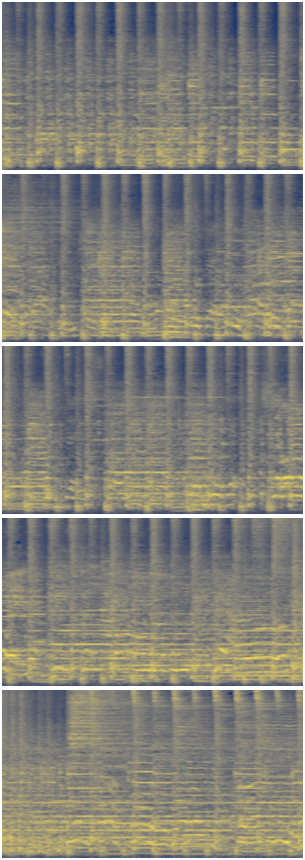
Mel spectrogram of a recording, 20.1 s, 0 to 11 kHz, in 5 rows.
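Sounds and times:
drum kit: 0.0 - 20.0
electric guitar: 0.0 - 20.0
fast cymbal beat: 0.0 - 20.0.

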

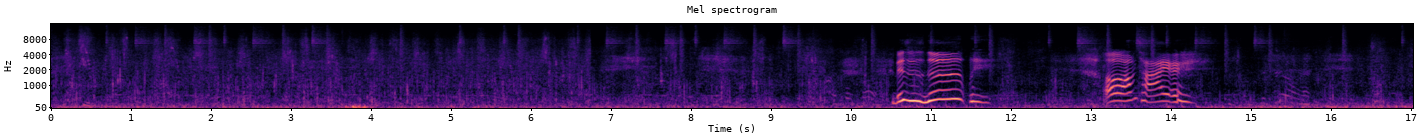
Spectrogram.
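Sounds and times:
footsteps in loose sand: 0.0 - 17.0
low rumble: 0.0 - 17.0.

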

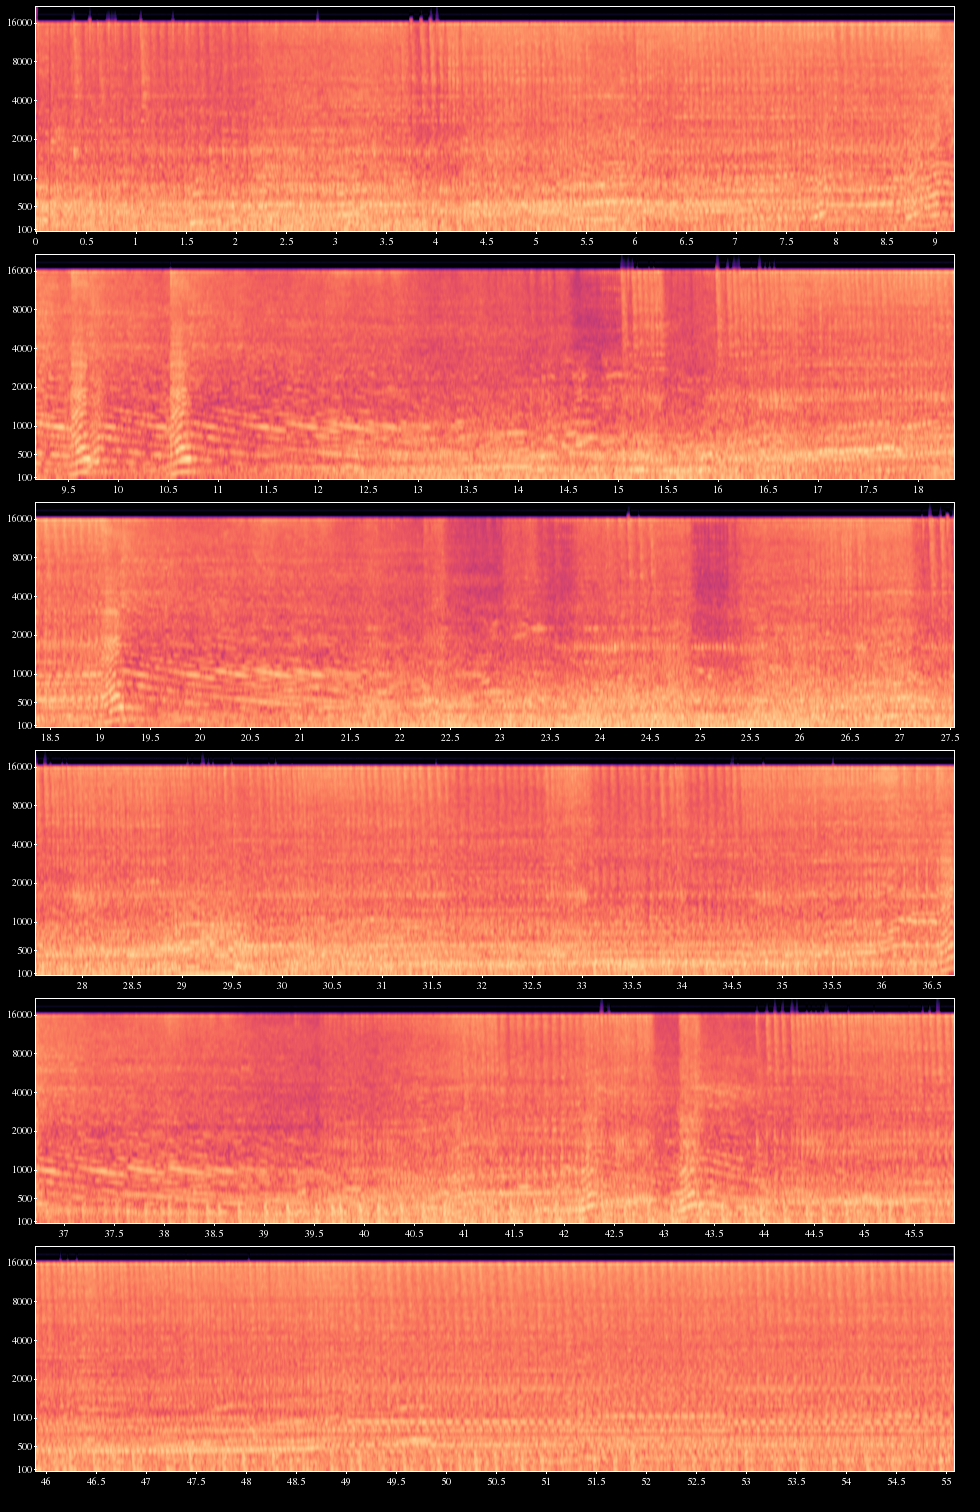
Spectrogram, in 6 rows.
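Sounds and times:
motorcycle accelerating: 0.0 - 55.0
motorcycle engines revving hard: 0.0 - 55.0.

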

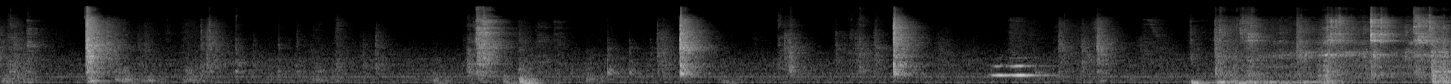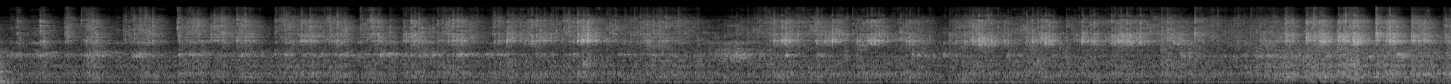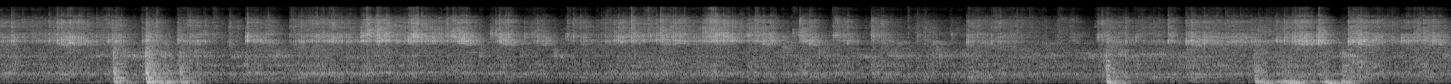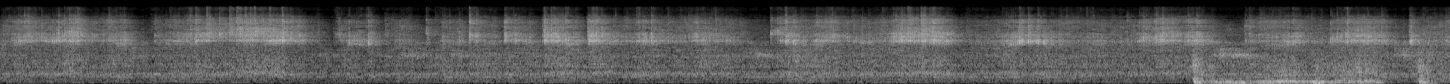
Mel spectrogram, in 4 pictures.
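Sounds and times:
electric hand mixer whirring: 55.3 - 58.0.

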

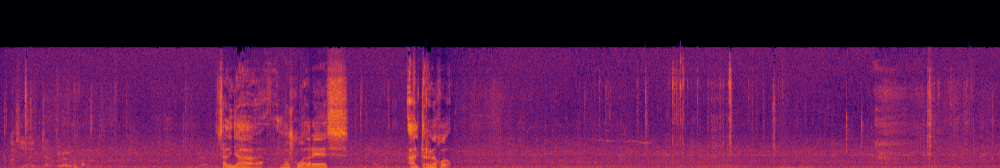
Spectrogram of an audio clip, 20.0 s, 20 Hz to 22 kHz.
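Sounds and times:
outdoor background rumble: 0.0 - 20.0.

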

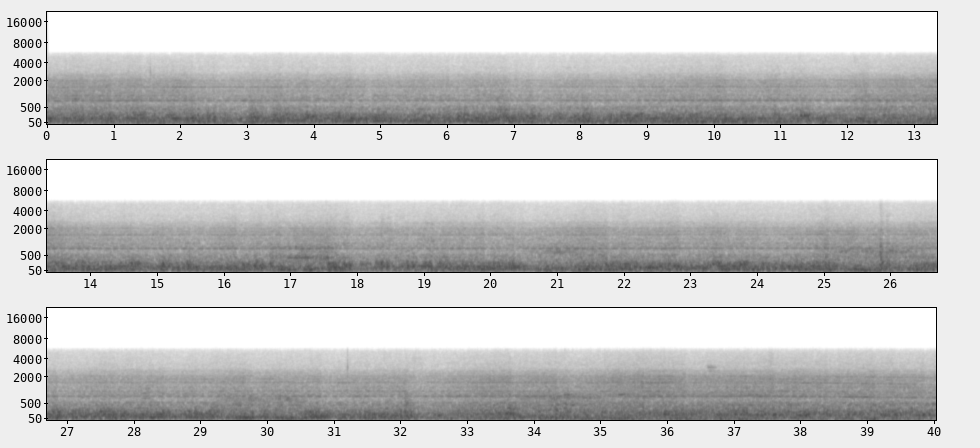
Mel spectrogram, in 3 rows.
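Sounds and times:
train wheels rumbling on rail: 0.0 - 40.0
train whine: 0.0 - 40.0.

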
